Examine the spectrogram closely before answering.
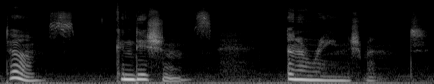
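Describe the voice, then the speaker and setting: Ancient forest demon princess, played by a woman: haughty and sly, mellow near-whisper, unhurried ASMR roleplay delivery. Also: mid-range voice. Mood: coaxing, sly. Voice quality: breathy, often near-whispered. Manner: slow, teasing, haughty, theatrical. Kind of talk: soft-spoken ASMR roleplay.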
